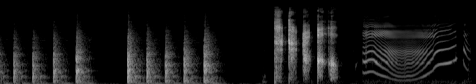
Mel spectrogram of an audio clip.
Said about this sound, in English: And I'm knocking at the governor's door.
